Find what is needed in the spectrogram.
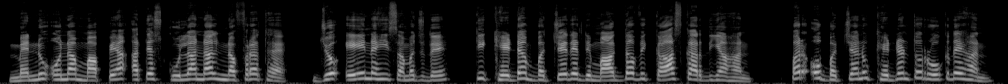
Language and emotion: Punjabi, disgusted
